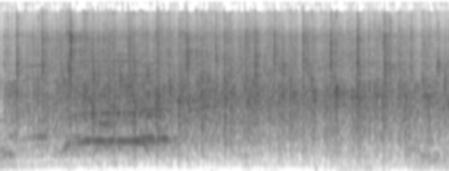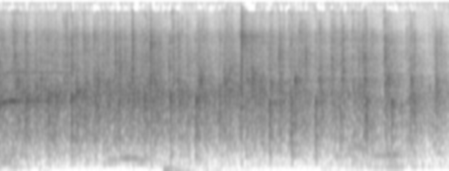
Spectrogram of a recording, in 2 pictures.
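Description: A crowd applauds steadily for about eleven seconds, a dense wash of many hands clapping that swells early and then holds loud before easing slightly, with faint voices underneath.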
